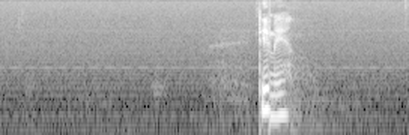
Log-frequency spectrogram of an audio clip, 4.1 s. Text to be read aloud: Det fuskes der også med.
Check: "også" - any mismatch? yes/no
yes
